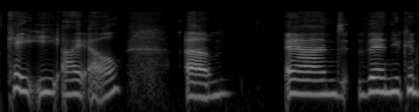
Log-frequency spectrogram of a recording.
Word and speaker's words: Keil: Kyle is spelled differently than it sounds. It's Keil.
